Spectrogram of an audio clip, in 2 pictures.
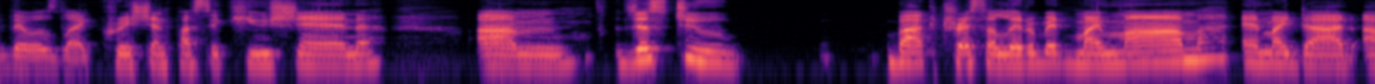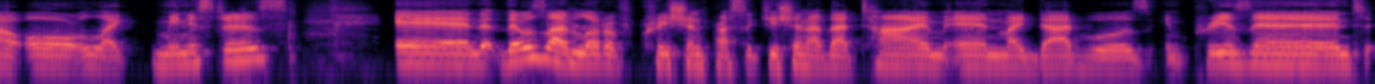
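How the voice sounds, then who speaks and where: Bright-voiced woman guest, chatty. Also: sits low, no echo. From Burundi, raised in Kenya. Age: 30s. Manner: chatty, laughs easily, uses "like" often. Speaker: podcast guest. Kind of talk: casual interview.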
